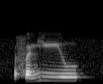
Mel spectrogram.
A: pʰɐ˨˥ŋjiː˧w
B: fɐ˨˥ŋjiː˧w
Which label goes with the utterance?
B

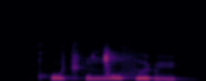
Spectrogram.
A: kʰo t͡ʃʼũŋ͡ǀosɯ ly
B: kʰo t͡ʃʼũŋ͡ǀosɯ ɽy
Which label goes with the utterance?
B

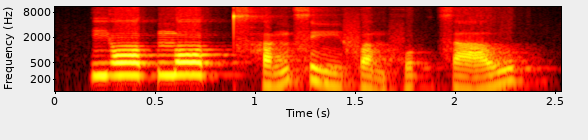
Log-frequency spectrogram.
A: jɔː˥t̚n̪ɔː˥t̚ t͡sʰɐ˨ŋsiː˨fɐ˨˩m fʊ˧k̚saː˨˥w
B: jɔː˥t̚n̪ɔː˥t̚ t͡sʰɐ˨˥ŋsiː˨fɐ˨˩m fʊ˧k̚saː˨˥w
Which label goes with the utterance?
B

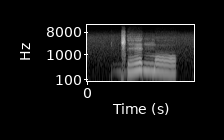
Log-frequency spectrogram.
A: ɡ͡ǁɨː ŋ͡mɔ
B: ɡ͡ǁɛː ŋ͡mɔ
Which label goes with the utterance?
B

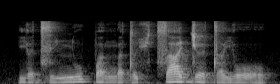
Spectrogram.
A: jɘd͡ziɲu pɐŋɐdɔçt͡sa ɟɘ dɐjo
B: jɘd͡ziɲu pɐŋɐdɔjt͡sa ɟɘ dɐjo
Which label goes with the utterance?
A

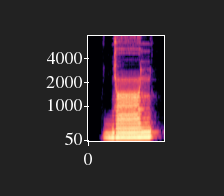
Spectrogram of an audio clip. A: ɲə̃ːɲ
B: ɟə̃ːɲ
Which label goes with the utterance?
B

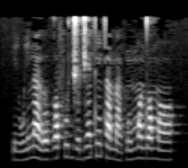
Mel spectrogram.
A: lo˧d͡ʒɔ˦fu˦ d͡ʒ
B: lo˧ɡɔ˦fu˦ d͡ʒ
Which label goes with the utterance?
B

